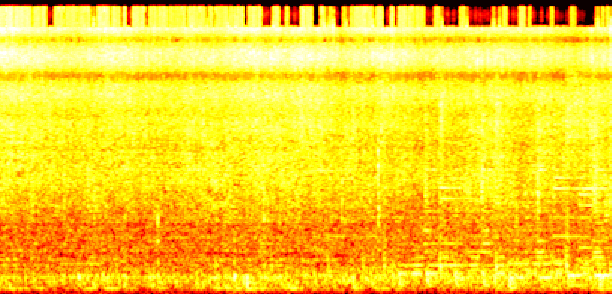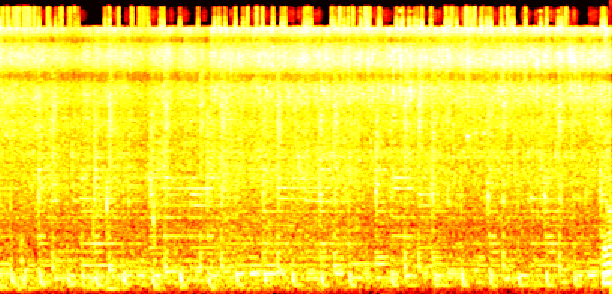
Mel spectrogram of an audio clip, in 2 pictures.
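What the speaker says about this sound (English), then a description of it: "As you can see, it's starting to brown. It's frying here and searing." Oxtail meat frying and searing in a pot for Guyanese oxtail, giving a steady, dense sizzle and crackle that carries on without a break throughout, with no talking.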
